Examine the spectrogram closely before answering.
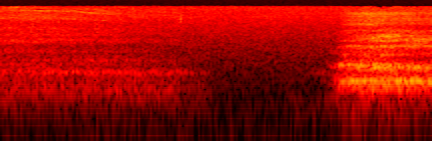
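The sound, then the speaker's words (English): Slow, deep breathing during a calm settling-in exercise: a soft, airy breath, a brief quiet pause, then a louder, fuller breath, faint and alone. “just take a couple of normal, maybe slightly deeper breaths”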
